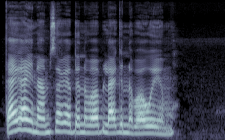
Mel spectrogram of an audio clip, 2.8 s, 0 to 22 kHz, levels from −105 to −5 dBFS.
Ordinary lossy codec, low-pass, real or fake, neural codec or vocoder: none; none; real; none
